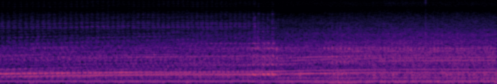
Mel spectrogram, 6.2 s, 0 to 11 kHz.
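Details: 2002 Cool Breeze 12-inch oscillating desk fan after 20 years of heavy use: steady high squeal wavering slightly in pitch over motor hum; motor bearings completely shot.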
